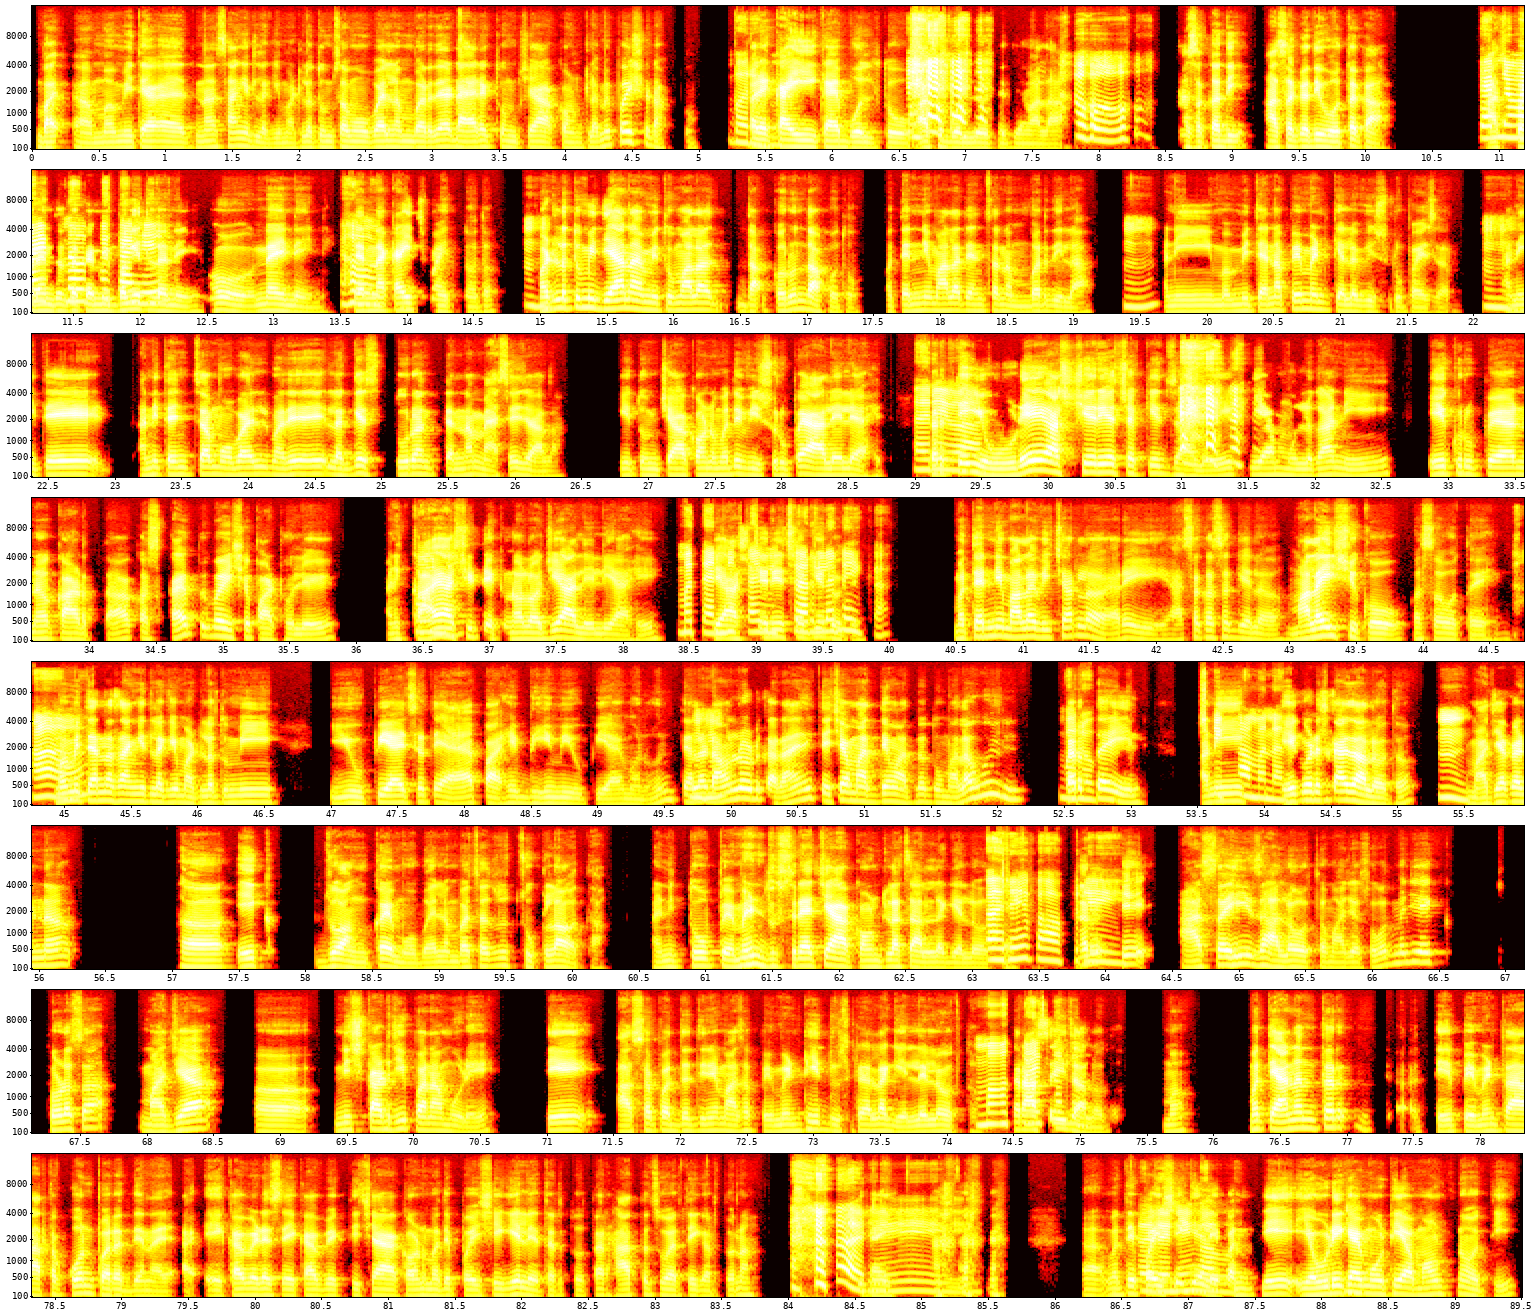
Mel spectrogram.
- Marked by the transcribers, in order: chuckle; laughing while speaking: "हो"; other background noise; tapping; chuckle; "मुलगाने" said as "मुलगानी"; surprised: "अरे बापरे!"; laughing while speaking: "पेमेंट दुसऱ्याच्या"; anticipating: "मग काय झालं?"; chuckle; drawn out: "अरे!"; chuckle
- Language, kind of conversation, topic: Marathi, podcast, मोबाईल पेमेंट आणि डिजिटल नाण्यांचा भविष्यातला वापर कसा असेल?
